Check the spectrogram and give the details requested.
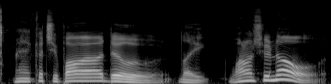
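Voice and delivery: slow, lecturing dad voice. Speaker tells a friend how their dad lectures, imitating dad lecturing. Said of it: "when he lectures you, he'll be like".

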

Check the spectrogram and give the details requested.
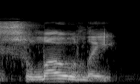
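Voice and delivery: the word "slowly" strongly stressed. Retelling a villain's order in an imagined scene: stress on slowly. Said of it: "emphasis on slowly".

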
